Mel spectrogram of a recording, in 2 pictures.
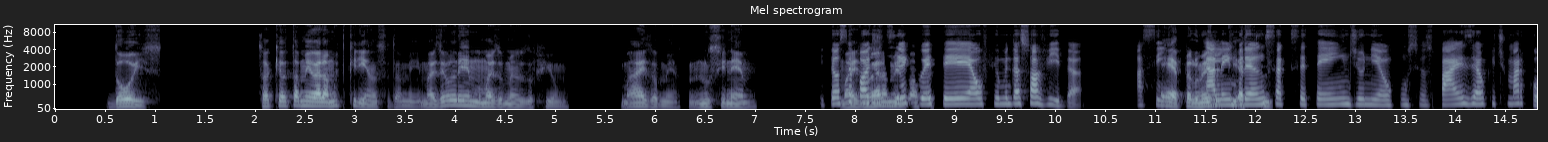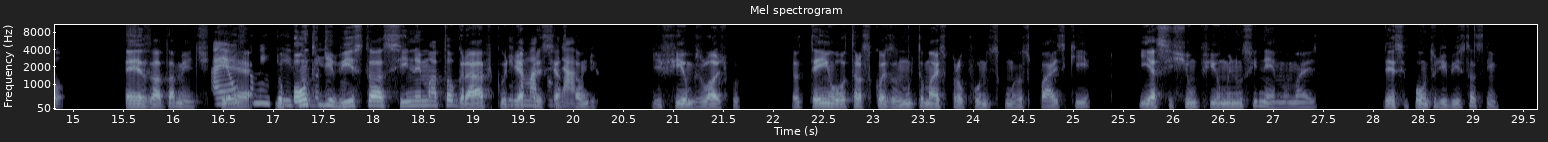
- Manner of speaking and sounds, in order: tapping
- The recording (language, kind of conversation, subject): Portuguese, podcast, Qual filme te transporta para outro mundo?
